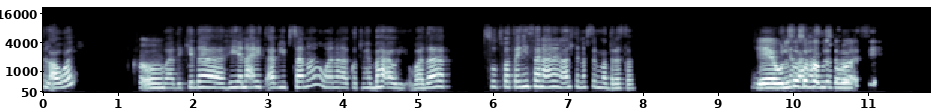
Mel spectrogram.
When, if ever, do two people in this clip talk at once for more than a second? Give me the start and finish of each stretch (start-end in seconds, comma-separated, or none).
9.5-10.9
